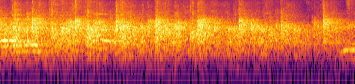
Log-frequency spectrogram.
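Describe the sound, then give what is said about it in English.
A church audience claps steadily to praise God during a sermon, a dense, continuous wash of hand claps with no gaps, fairly loud throughout, with faint voices calling out beneath the applause. “Oh, clap your hands and praise Him this morning.”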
